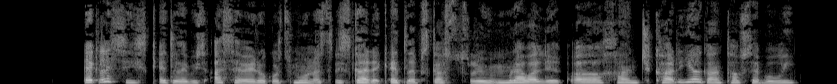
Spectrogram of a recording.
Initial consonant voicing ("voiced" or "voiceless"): voiceless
